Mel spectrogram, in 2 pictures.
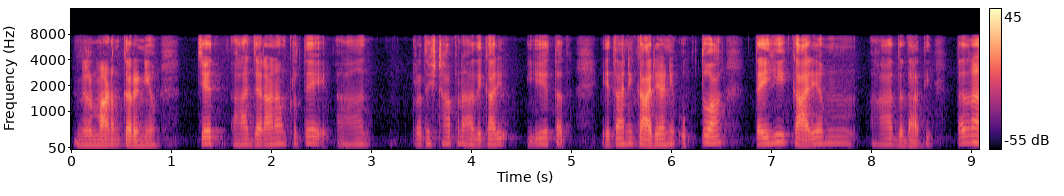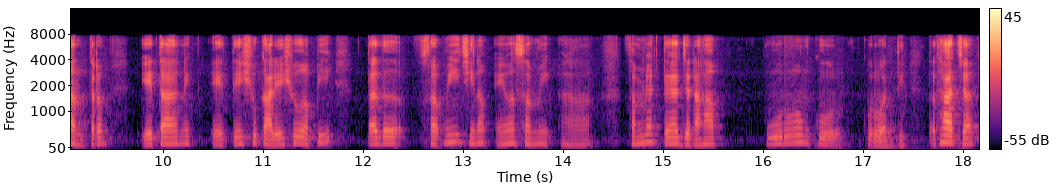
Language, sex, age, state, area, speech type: Sanskrit, male, 18-30, Chhattisgarh, urban, spontaneous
